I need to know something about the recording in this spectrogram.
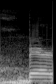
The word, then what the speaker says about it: Bexar: Bear is spelled B-E-X-A-R because, of course, that is all about San Antonio right there.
